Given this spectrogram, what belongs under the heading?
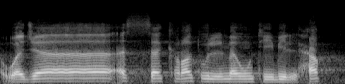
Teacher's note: عندنا تاء ساكنة بعدها سين، فعندنا هنا إدغام صغير لأبي عمرو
